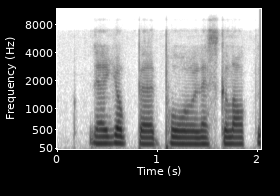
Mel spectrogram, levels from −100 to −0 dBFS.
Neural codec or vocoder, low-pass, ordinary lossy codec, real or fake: codec, 16 kHz, 1.1 kbps, Voila-Tokenizer; 7.2 kHz; Opus, 32 kbps; fake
